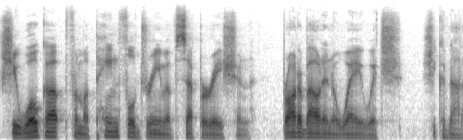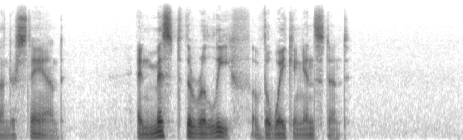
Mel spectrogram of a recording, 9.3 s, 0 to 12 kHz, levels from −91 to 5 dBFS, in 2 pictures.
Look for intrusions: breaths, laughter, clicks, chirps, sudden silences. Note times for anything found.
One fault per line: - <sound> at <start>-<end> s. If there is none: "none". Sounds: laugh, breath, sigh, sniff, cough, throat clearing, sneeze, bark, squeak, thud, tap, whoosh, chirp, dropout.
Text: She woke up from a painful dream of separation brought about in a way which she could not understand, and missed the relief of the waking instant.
none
